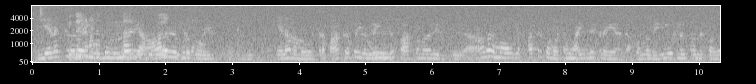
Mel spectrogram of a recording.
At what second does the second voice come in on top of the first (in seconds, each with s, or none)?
0.6 s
